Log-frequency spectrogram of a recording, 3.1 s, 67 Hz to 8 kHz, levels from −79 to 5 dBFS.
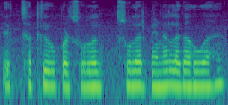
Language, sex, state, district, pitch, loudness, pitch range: Hindi, male, Gujarat, Valsad, 155 Hz, -16 LUFS, 155-160 Hz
